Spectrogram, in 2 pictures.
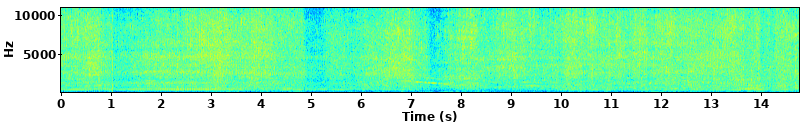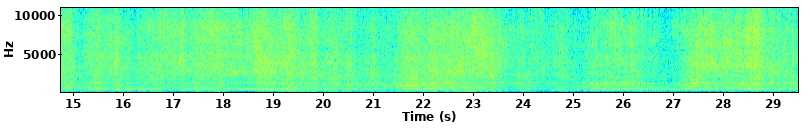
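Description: Demolition derby cars' engines running and revving as the battered cars push and drive through the mud, rising and falling in pitch, over a steady crowd murmur.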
